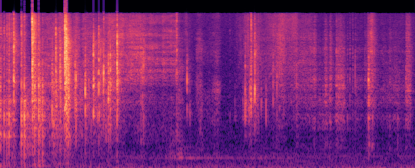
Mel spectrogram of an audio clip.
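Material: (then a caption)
Paper. A flat palm and fingertips rest on and rub across the printed pages of a thin glossy paper coupon and ad booklet lying open on a table, with some page handling. Bright, crackly rustling bursts come thickly at first, then settle into a softer, steady paper hiss broken by a few sharp crinkles.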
